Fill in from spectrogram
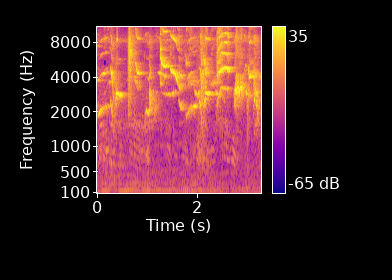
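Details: Magpie-robin in combat singing: short, intense flurry of downslurred whistles and harsh squawky notes, closely packed, with a steady low electrical hum in the background.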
